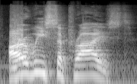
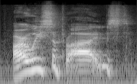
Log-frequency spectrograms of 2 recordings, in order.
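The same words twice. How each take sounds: First: "Are we surprised?" slow, with a falling end on "surprised"; falling tune. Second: "Are we surprised?" slow, higher, rising on "surprised"; rising tune. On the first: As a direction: drag out "Are we surprised?" and let it drop. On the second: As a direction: lift "Are we surprised?" into a mock question. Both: Acted. Mocking gross price action.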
